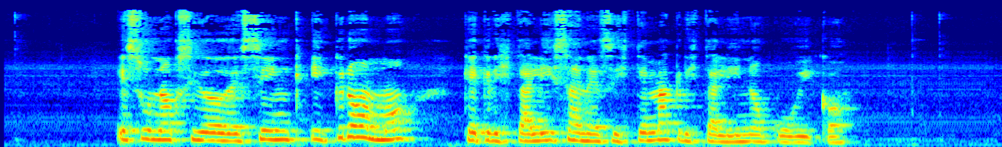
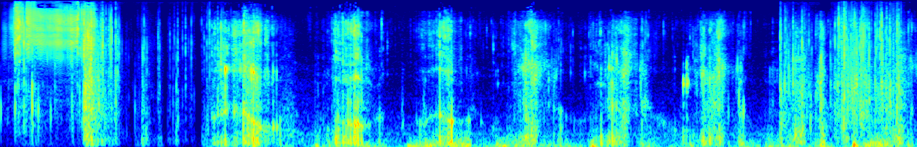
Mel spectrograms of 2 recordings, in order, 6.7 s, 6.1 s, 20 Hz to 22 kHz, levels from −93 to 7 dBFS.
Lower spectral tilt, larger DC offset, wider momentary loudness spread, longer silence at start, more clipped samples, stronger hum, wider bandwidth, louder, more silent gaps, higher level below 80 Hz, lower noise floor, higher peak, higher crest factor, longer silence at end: first, -5 dB/octave vs -2 dB/octave; neither; second, 8 LU vs 19 LU; first, 0.8 s vs 0 s; neither; neither; second, 17 kHz vs over 20 kHz; first, -19 LUFS vs -26 LUFS; neither; second, -60 dBFS vs -42 dBFS; first, -57 dBFS vs -48 dBFS; about the same, -2 dBFS vs -2 dBFS; second, 18 dB vs 26 dB; first, 1 s vs 0 s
